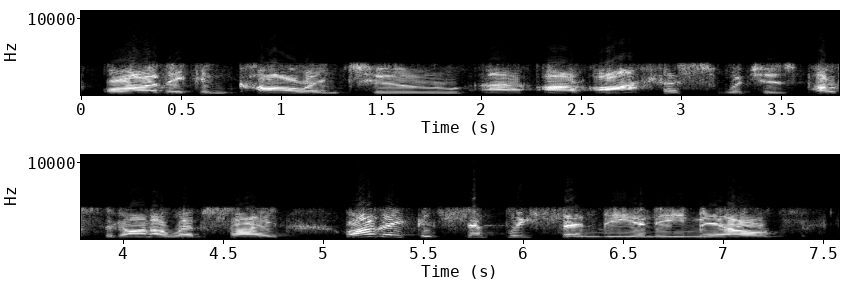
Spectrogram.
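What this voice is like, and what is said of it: Strong Boston accent. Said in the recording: “I'm from Boston. I probably have a very strong Boston accent ... an R doesn't sound the same to everyone in the world”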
